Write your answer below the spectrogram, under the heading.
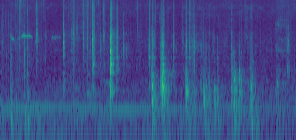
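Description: Irregular knocks and clatters of a wooden fascia board being carried and lifted into place while a worker climbs a stepladder, over a faint steady hum.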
